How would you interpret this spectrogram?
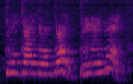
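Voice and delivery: high, honking puppet call. Pretend. Puppet asks the teacher a question, high and honking. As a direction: honk like a goofy puppet.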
